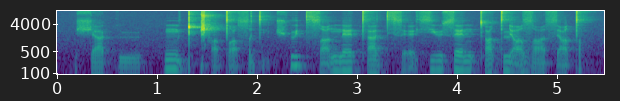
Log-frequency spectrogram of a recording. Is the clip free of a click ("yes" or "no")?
no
